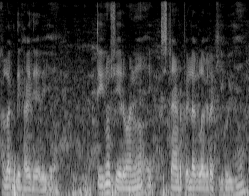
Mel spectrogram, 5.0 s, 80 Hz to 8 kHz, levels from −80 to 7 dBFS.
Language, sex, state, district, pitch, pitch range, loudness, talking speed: Hindi, male, Punjab, Fazilka, 110 Hz, 100-115 Hz, -19 LUFS, 180 wpm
